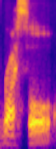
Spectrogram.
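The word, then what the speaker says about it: rustle: have like soul and if that comes at the end of the word it's usually spelled with a with a s-t-l-e so the examples are nestle um n-e-s-t-l-e and then russell r-u-s-t-l-e um so let's try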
